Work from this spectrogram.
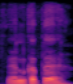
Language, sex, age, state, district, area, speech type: Santali, male, 45-60, Odisha, Mayurbhanj, rural, spontaneous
